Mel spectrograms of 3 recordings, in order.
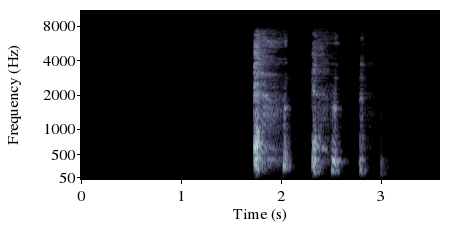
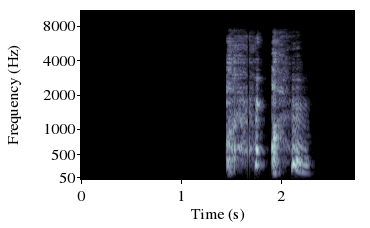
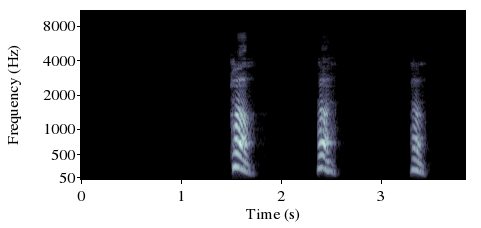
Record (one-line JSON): {"three_cough_length": "3.6 s", "three_cough_amplitude": 19990, "three_cough_signal_mean_std_ratio": 0.23, "cough_length": "2.7 s", "cough_amplitude": 21515, "cough_signal_mean_std_ratio": 0.33, "exhalation_length": "3.8 s", "exhalation_amplitude": 21973, "exhalation_signal_mean_std_ratio": 0.23, "survey_phase": "beta (2021-08-13 to 2022-03-07)", "age": "45-64", "gender": "Female", "wearing_mask": "No", "symptom_cough_any": true, "symptom_runny_or_blocked_nose": true, "symptom_shortness_of_breath": true, "symptom_loss_of_taste": true, "symptom_onset": "5 days", "smoker_status": "Never smoked", "respiratory_condition_asthma": false, "respiratory_condition_other": false, "recruitment_source": "Test and Trace", "submission_delay": "1 day", "covid_test_result": "Positive", "covid_test_method": "ePCR"}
